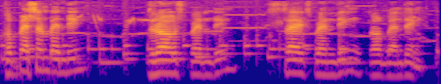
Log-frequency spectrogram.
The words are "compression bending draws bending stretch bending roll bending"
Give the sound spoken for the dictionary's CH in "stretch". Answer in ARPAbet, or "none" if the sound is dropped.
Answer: S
